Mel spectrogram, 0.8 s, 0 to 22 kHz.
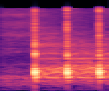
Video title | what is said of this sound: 항공정비를 이런걸로 한다고??🔧🔨🔩 공구A to Z - 7편 | 이렇게 둔탁하게 우린 다 그러면 아 내부의 빈공간이 있다 라고 생각하시면 됩니다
